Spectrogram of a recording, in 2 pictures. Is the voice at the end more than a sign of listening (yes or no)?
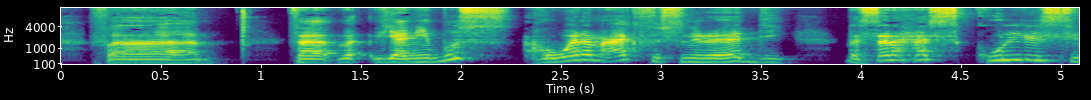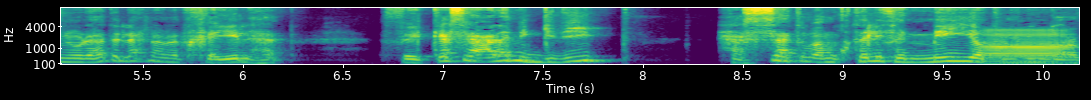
yes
